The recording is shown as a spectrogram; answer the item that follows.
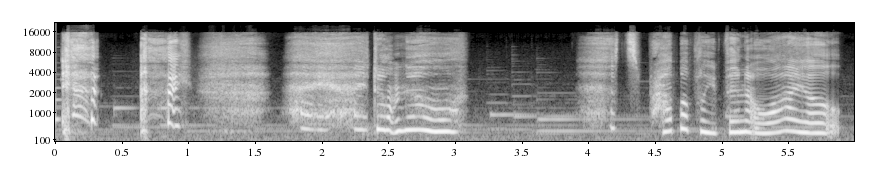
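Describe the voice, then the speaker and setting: Game casting: a kind little girl, frail yet plucky, high unhurried voice over faint music. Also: sing-song, exaggerated voice. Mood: weak, reassuring. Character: kind, frank young girl, sickly but brave.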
